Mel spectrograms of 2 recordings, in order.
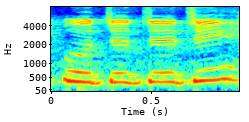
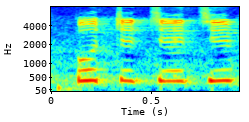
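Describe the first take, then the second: First: Put-on high little-girl voice, ending on a rise; playful high child's call with a rising end; teasing child call. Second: Put-on high little-girl call, falling; a toddler calling her big sister across the yard; high childish call for Pooja. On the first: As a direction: sing it up at the end to tease her sister. Little girl calls to sister.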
